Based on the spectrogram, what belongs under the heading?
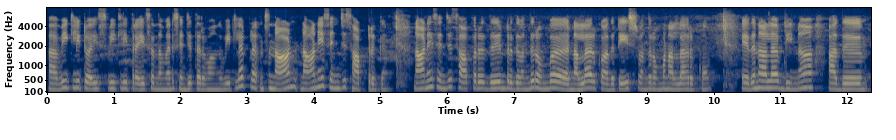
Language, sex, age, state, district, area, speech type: Tamil, female, 18-30, Tamil Nadu, Krishnagiri, rural, spontaneous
